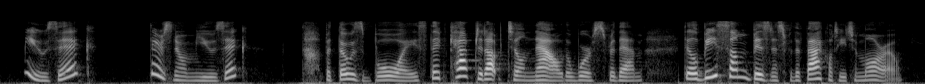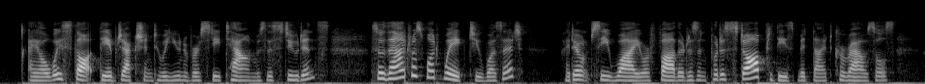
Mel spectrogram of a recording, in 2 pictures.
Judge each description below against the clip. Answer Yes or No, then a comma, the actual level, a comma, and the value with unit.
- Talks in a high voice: Yes, high, 195 Hz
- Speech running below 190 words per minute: No, average, 200 wpm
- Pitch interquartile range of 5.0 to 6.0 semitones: Yes, wide, 5.4 semitones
